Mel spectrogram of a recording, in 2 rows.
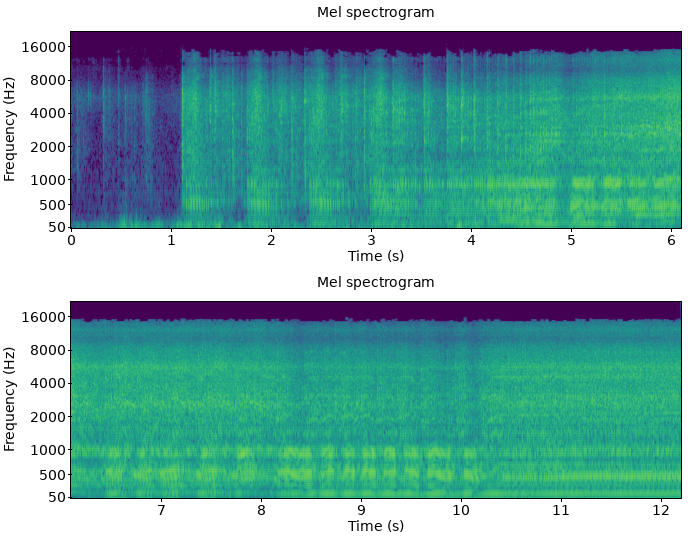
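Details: Husqvarna 450 X-Torq chainsaw: after several pulls it catches, then surges and sags with a wavering, uneven rev. It runs rough and the cause is not yet found.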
